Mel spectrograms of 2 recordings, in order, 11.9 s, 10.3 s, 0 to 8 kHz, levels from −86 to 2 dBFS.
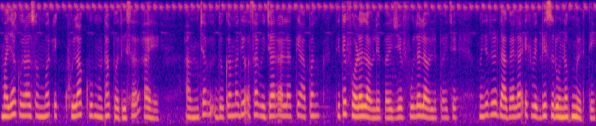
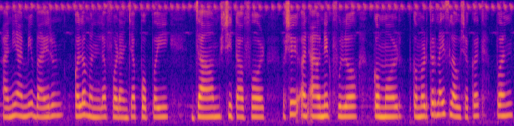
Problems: none marked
